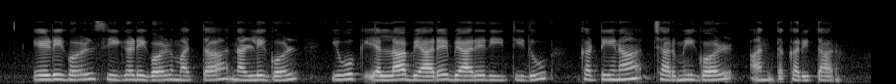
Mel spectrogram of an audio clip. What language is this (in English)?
Kannada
